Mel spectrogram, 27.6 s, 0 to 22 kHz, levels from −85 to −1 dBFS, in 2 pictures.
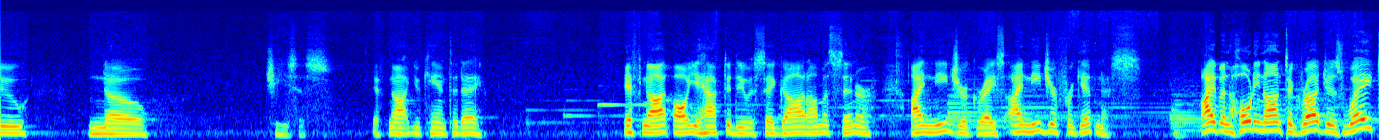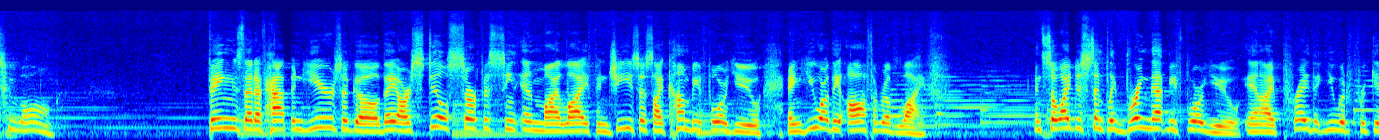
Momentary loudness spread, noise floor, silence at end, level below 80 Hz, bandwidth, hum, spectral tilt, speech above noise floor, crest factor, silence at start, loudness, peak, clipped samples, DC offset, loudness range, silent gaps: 20 LU; -61 dBFS; 0 s; -68 dBFS; 17 kHz; none; -6 dB/octave; 38 dB; 22 dB; 0 s; -23 LUFS; 0 dBFS; under 0.1%; under 0.1%; 13 LU; none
